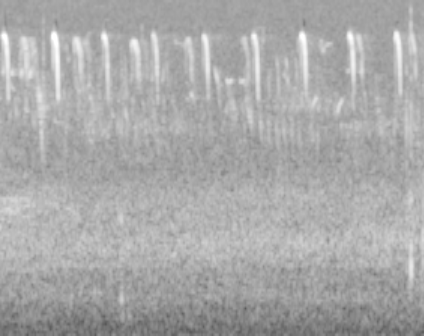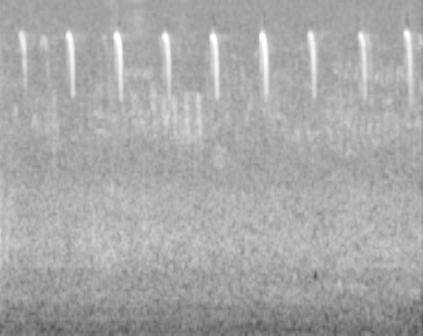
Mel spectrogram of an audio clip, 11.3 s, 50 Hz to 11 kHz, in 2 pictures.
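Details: Zitting cisticola in song over a Morbihan wetland at the Arzal dam, 2 June 2023. A long run of about seventeen high, clipped 'zit' notes arrives at a steady clip of roughly one every 0.6 seconds, with background hiss and distant bird twitter.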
